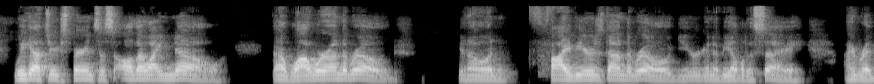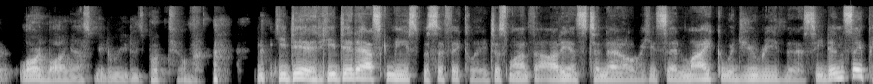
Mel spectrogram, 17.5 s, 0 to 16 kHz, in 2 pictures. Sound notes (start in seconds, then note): 10.6 chuckles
